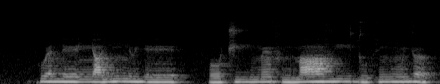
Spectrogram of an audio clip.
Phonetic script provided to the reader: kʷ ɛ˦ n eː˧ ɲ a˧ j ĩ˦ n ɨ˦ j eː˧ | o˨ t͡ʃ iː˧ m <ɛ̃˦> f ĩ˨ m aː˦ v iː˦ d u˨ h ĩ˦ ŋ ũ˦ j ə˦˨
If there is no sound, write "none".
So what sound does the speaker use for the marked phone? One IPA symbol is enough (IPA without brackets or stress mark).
ɛ̃˧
